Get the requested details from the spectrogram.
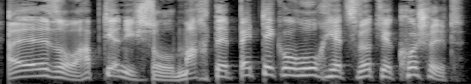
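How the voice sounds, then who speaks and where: A man's voice: a little high, sing-song, normal speed, no room sound, studio quality, voice pushed up. A man voicing a cheeky, pushy male frog in a raised, chummy voice with a Berlin accent. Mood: wheedling.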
